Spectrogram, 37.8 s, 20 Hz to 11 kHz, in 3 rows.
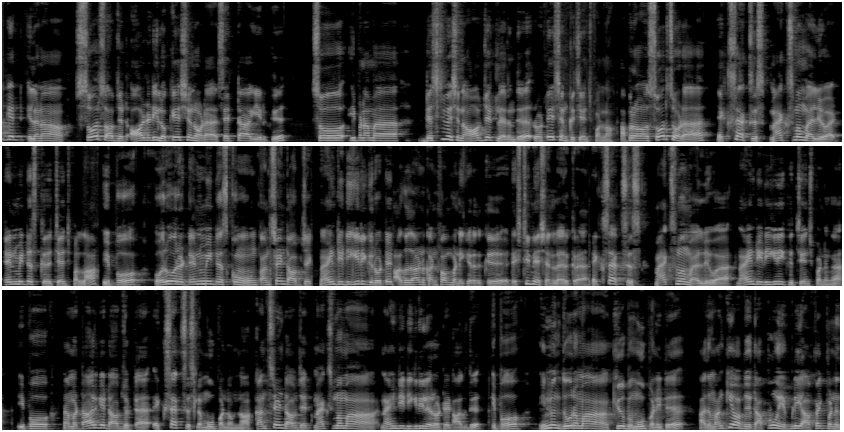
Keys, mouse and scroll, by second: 0.2 click, 8.6 click, 9.2 click, 11.4 click, 14.0 click, 19.7 click, 28.3 click, 29.5 g.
